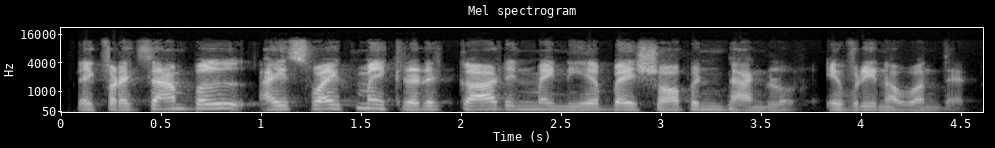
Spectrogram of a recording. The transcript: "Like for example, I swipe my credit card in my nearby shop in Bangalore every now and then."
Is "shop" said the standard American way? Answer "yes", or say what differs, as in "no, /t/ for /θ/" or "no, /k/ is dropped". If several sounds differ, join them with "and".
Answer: yes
